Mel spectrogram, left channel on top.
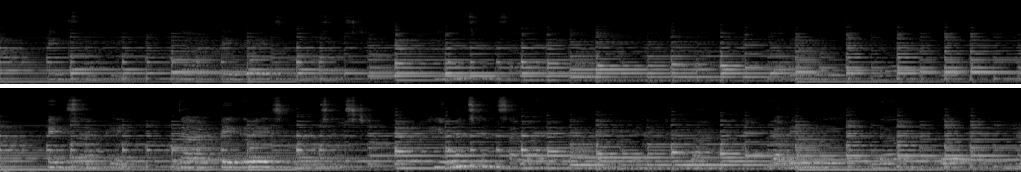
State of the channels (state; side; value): quieter; left; 5.3 dB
